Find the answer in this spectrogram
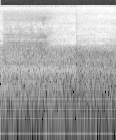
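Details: A barn owl in Israel, from a project using nest-box owls for rodent control in farm fields, gives a harsh, breathy hiss held steadily for over two seconds, growing louder partway through, with no other sounds.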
